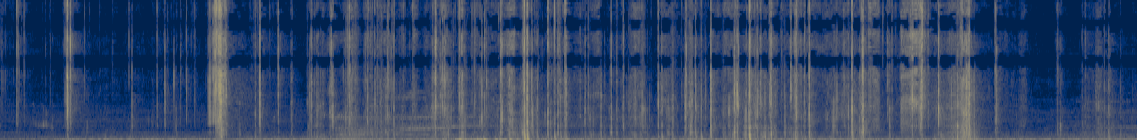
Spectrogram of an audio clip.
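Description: An Upper Deck MVP hockey card pack wrapper being torn open and crinkled in the hands, with irregular sharp crackles, loudest about a second and a half in.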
